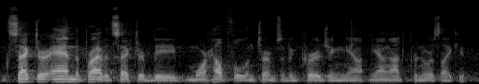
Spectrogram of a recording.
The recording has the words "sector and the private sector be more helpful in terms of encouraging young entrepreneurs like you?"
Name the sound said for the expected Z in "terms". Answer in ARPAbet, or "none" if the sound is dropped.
Z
